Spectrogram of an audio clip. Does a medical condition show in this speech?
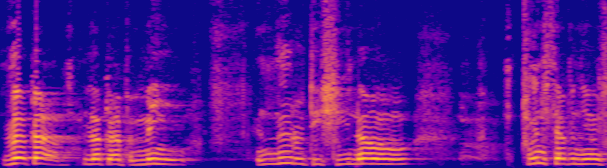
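Yes: hearing loss, cochlear implant; completely deaf until age 12, invasive painful surgery, speech therapy, college; doctors predicted poor speech at age 5, parents pushed speaking over sign language.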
